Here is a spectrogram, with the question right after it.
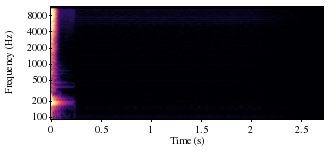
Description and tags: various hits 1 006
Snares from a Jomox Xbase09 recorded with a Millenia STT1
